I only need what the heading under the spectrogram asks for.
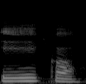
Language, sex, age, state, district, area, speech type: Odia, male, 18-30, Odisha, Balangir, urban, read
